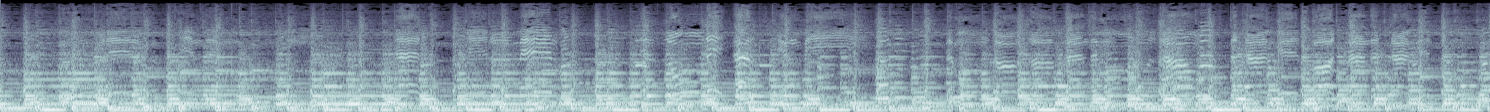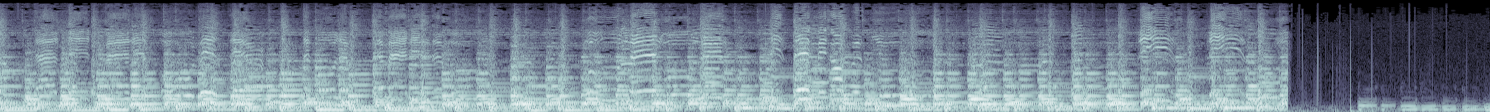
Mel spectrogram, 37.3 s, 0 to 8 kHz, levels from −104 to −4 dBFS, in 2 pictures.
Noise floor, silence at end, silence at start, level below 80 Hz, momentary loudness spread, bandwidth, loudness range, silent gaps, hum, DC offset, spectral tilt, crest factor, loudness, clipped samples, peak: -44 dBFS; 0 s; 0 s; -22 dBFS; 3 LU; 7.4 kHz; 1 LU; none; none; under 0.1%; -7.5 dB/octave; 14 dB; -15 LUFS; under 0.1%; 0 dBFS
